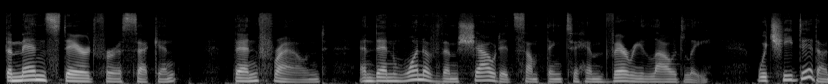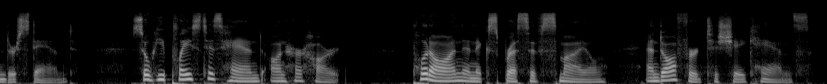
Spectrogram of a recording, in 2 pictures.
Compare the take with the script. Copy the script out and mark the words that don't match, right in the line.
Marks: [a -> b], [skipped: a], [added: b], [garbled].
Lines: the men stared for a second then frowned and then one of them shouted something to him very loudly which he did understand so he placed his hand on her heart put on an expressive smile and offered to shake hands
the men stared for a second then frowned and then one of them shouted something to him very loudly which he did understand so he placed his hand on her heart put on an expressive smile and offered to shake hands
